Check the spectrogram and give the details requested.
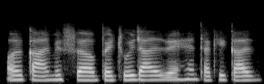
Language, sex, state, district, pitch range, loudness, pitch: Hindi, female, Uttar Pradesh, Gorakhpur, 195-210 Hz, -17 LUFS, 200 Hz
